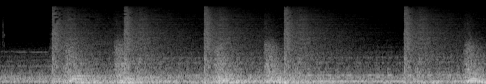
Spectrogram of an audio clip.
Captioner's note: noise of lighting banks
